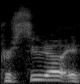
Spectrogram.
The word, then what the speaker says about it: pseudo: I mean, seriously, it's a pseudo. The P is silent.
